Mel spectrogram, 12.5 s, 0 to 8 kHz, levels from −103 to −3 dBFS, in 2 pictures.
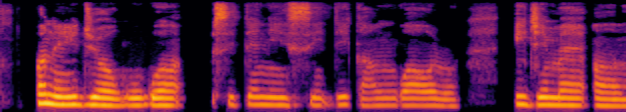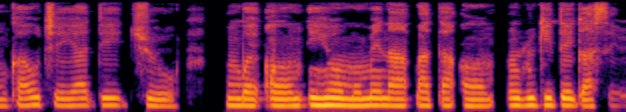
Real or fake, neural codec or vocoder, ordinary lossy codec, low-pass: real; none; none; 7.2 kHz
